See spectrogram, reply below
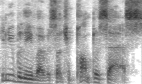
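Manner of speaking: soft, hushed voice, under the breath. Retelling what Patrick said about his first day on set: imitating Patrick's soft voice. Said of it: "in a soft voice".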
